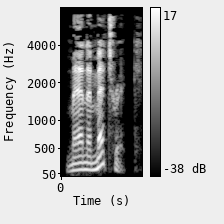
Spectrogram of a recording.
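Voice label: "manometric", English, British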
